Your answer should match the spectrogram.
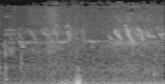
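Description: Young chickens cheeping softly in a run of short high calls, with a single dull thump about halfway through.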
